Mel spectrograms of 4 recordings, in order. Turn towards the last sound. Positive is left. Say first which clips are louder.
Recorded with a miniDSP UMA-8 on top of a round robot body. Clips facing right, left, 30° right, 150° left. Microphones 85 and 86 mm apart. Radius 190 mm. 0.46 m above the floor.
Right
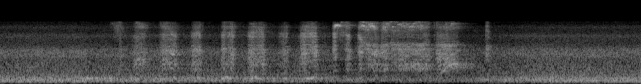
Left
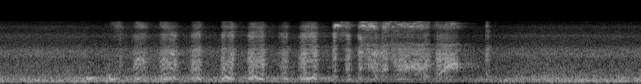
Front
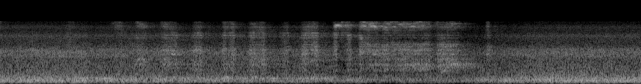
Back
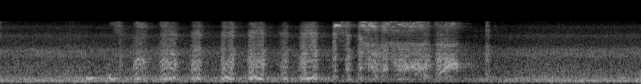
# left 5 dB, back 5 dB
turn(degrees=145)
